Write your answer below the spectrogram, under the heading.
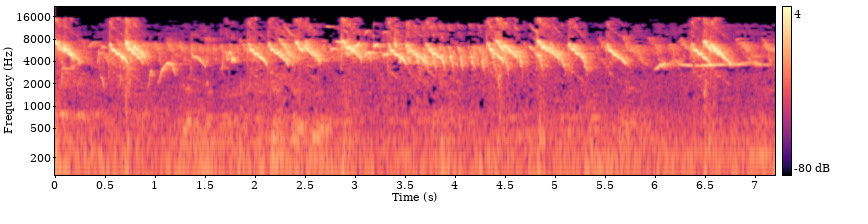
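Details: White-eye flock chatter as a trapping lure: rapid high twitters and slurred chirps overlapping almost continuously, with one long thin whistle near the end.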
